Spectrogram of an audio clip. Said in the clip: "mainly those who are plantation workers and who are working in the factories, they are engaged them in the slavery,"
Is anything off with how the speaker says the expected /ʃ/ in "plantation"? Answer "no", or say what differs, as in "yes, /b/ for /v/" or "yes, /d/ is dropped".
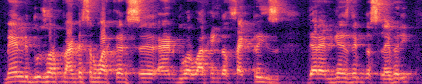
yes, /s/ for /ʃ/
